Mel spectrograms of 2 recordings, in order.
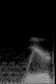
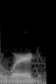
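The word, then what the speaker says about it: Wyrd: Weird or Word Reconstruction. I'm just going to call this Word Reconstruction. I know it can be pronounced both ways, but I'm just going to stick with Word. It's a little easier for me to say on the fly.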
